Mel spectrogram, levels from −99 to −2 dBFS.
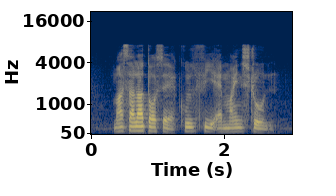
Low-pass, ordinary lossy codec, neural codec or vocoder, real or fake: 7.2 kHz; none; codec, 16 kHz in and 24 kHz out, 2.2 kbps, FireRedTTS-2 codec; fake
